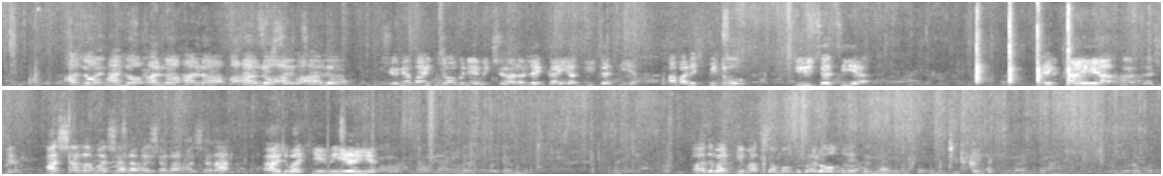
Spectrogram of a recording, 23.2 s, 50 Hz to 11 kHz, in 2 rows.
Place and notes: windy spring day, a walk around the market
the city, the country & me: april 12, 2011
Berlin, Germany, 12 April 2011, 17:10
